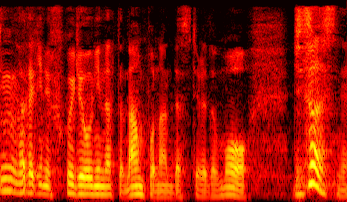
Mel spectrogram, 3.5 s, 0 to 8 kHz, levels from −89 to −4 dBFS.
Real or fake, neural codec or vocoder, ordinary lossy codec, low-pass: fake; codec, 16 kHz in and 24 kHz out, 2.2 kbps, FireRedTTS-2 codec; AAC, 32 kbps; 7.2 kHz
